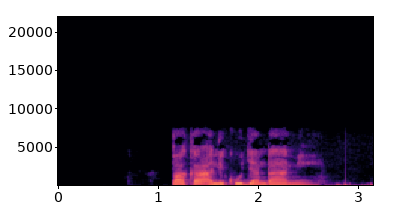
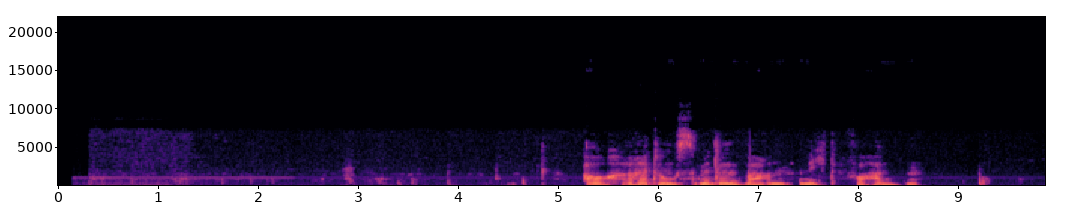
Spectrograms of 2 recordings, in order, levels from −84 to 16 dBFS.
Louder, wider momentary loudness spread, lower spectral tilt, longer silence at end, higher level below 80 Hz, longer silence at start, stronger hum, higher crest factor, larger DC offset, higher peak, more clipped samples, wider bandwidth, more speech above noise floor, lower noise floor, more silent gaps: about the same, -16 LUFS vs -15 LUFS; second, 19 LU vs 23 LU; about the same, -7 dB/octave vs -7 dB/octave; second, 0 s vs 0.6 s; about the same, -54 dBFS vs -56 dBFS; first, 1.15 s vs 0.4 s; neither; about the same, 16 dB vs 20 dB; neither; about the same, -2 dBFS vs 0 dBFS; neither; about the same, 7.8 kHz vs 7.8 kHz; first, 67 dB vs 46 dB; first, -82 dBFS vs -61 dBFS; neither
